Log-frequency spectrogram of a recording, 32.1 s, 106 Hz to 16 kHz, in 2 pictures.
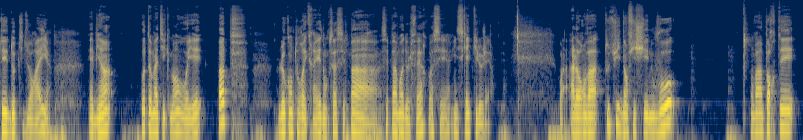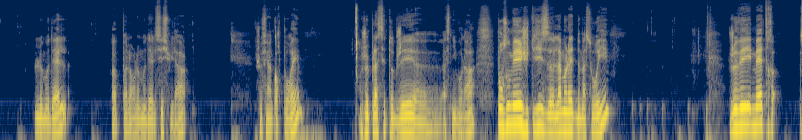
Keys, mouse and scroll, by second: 1.1 ctrl+d, 1.9 F1, 2.4-5.2 drag, 5.5-6.4 ctrl+drag, 7.3 ctrl+d, 7.7-10.1 ctrl+drag, 12.5 click, 13.1 click, 15.2 click, 16.4 click, 17.9 click, 19.8 click, 21.1 click, 21.9-25.2 drag, 26.5 middle click, 26.5-27.4 scroll down 4, 27.1 middle click, 27.7 click, 28.2 click, 28.8 middle click, 29.3 click.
